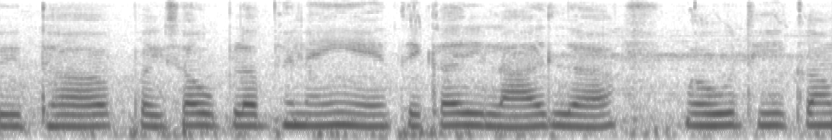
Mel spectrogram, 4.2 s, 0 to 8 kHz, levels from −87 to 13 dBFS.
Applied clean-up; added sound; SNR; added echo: none; none; none; none.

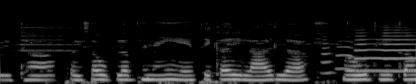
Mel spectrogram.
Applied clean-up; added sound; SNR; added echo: classical method Wiener filter.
